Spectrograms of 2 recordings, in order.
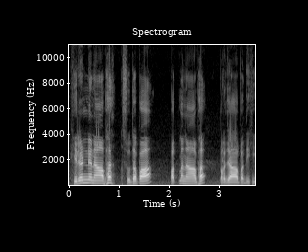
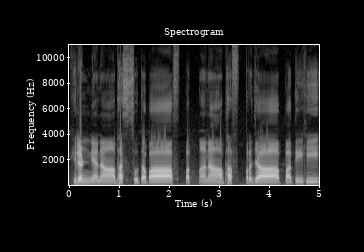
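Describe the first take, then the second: First: Sutapa ends without any breathy h sound. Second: Sutapa ends with a breathy h sound. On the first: The speaker calls it wrong. "ഇത് കേട്ട് കാണും" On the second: The speaker calls it right. "ഇതെങ്ങനെയാണ് ഉച്ചരിക്കേണ്ടത്?"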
